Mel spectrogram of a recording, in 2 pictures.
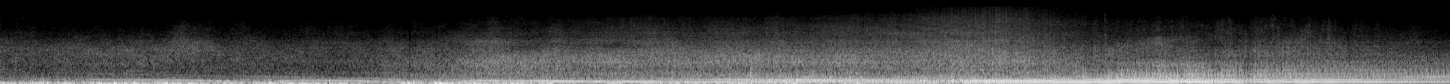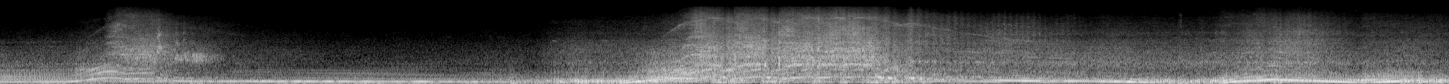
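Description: Engine-swapped Nissan Silvia S15 revving: several quick throttle blips rising and falling, a steady drone in between, a sharp rev about 16 seconds in, and a loud, long burst of acceleration about 21 seconds in, followed by more blips near the end.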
